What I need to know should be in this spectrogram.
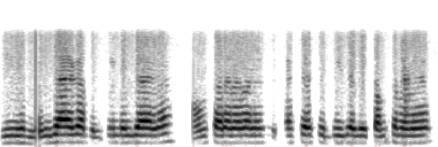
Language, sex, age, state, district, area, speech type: Urdu, male, 18-30, Bihar, Gaya, urban, conversation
